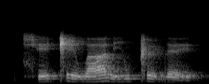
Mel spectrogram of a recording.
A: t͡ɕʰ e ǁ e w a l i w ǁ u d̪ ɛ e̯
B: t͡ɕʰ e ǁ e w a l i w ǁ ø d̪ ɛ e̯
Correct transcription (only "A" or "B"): B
